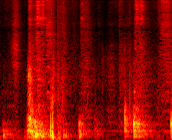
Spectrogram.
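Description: Handling noise at a manual curtain grommet press: fabric rustling and light knocks of metal grommet parts being set under the die, with a few short, high, voice-like squeaks.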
